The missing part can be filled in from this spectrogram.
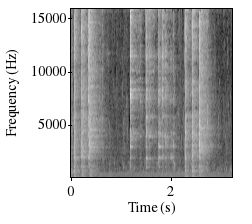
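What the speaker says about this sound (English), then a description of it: "just stir it in" Oxtails are stirred in a metal pot over medium-low heat with a big spoon, giving a close run of clinks and scrapes against the pot sides, with a low hum underneath.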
